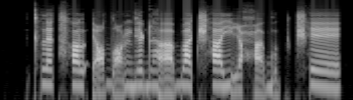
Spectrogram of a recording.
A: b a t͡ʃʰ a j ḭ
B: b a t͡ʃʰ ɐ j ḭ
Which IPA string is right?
A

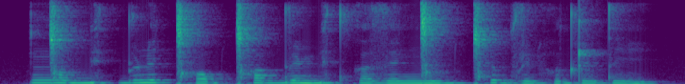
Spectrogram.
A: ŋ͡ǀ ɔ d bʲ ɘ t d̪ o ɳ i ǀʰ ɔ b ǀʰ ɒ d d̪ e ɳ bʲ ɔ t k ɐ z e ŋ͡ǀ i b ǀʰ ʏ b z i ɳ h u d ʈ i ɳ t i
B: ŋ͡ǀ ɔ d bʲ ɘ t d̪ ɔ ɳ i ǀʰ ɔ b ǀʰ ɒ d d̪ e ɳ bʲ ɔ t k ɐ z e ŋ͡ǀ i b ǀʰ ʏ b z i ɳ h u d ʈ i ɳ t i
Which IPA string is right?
A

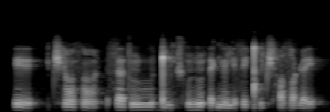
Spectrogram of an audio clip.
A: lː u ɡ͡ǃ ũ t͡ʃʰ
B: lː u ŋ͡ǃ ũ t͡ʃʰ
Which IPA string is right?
A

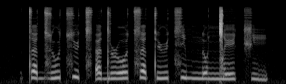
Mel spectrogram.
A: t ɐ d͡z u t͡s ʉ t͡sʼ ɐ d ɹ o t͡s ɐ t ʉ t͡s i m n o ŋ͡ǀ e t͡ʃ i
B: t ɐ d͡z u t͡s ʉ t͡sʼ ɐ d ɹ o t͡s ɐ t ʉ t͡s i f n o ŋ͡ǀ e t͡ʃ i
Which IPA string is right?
A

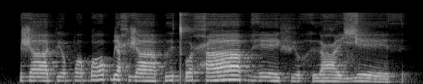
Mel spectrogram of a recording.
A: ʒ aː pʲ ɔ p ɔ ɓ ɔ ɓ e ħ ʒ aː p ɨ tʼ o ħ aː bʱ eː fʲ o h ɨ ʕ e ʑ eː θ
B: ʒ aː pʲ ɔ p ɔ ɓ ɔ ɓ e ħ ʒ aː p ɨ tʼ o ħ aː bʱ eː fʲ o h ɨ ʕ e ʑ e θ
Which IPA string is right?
A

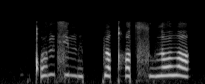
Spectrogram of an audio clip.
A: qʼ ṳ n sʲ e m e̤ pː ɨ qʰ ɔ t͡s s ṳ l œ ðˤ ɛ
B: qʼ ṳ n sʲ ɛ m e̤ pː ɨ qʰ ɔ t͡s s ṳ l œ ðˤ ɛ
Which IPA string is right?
A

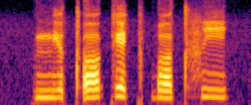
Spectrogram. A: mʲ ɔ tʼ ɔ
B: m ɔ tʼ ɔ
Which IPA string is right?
A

